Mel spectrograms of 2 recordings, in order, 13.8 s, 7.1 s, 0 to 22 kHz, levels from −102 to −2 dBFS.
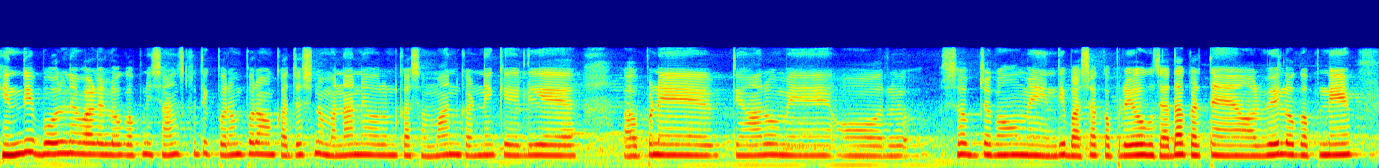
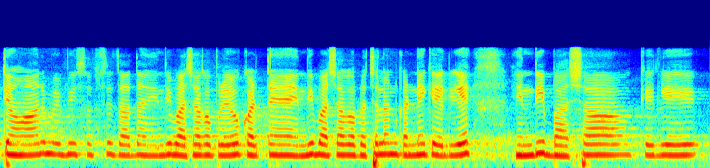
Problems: constant background noise, continuous background conversations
